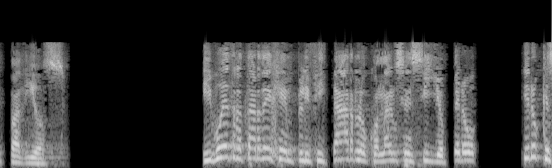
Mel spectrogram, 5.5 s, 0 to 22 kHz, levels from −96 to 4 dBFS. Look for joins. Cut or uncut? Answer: cut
